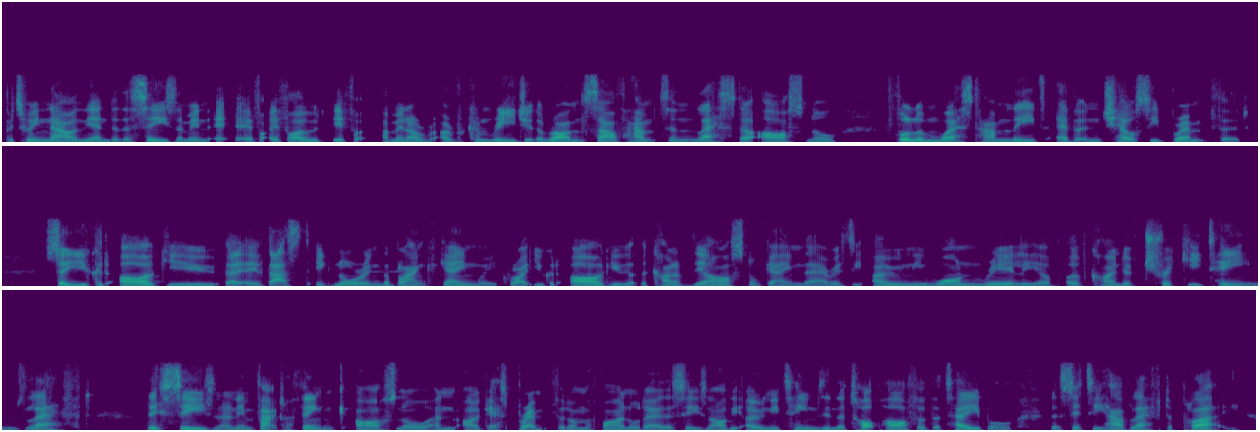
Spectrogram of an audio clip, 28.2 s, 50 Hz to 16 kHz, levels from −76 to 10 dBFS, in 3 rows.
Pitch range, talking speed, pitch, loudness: 80-90 Hz, 225 wpm, 85 Hz, -35 LUFS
